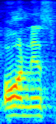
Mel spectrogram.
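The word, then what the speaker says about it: honest: ना के शी हैज इनकी आदत है एच को साइलेंट करने की ब्रिटिश जो है एच को साइलेंट कर ज्यादातर यूं बोलेंगे हेलो ना के hello you आर a very ऑनेस्ट मैन यू are very नेस्ट मैन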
